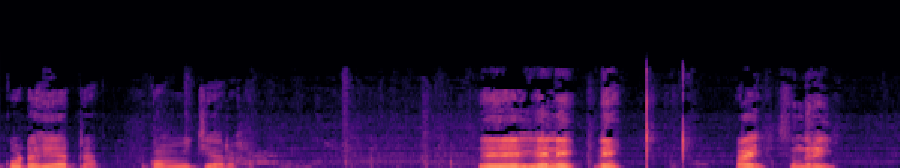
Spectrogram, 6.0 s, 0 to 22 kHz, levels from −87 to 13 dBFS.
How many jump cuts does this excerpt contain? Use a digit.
1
